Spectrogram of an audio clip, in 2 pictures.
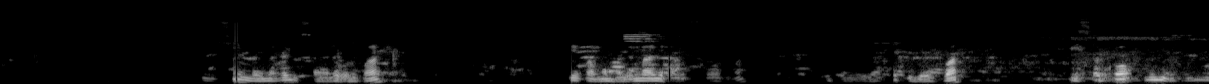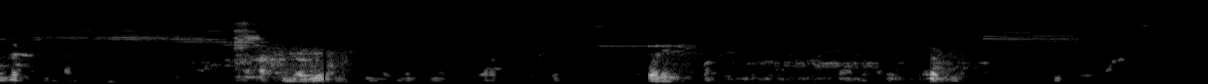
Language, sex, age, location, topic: Kinyarwanda, male, 25-35, Musanze, government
